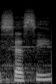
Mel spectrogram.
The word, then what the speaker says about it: Ceci: I go by Ceci, which rhymes with Jesse.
